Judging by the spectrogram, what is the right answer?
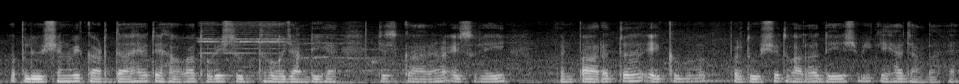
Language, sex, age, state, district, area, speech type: Punjabi, male, 18-30, Punjab, Kapurthala, urban, spontaneous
